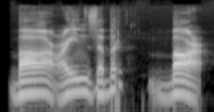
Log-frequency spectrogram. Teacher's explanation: عین کے اوپر آواز بالکل رک گئی۔ آپ سننے میں آپ کو سمجھ آ رہی ہوگی کہ عین کے اوپر آواز بالکل رک گئی۔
